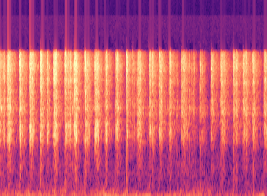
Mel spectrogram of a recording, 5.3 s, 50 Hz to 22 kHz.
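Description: A small, hollow red plastic puzzle ball with loose colored plastic beads inside is held in the hand while the fingertips twist and shake it. About 27 quick, bright rattling bursts follow one another at a loose, uneven pace. Each is a crisp, high clatter of beads that dies away almost at once, with no low rumble.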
